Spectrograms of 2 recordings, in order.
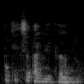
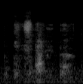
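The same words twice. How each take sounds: First: Soft and low, calmly asking; quiet reply. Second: Whispered and eerie. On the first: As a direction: answer the shouting very softly. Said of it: "Lá em casa eu fazia assim". (pergunta baixinha, calma) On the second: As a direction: whisper it back to scare them. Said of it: "é assustador isso pra eles". (sussurro assustador) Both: Retold or imitated.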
